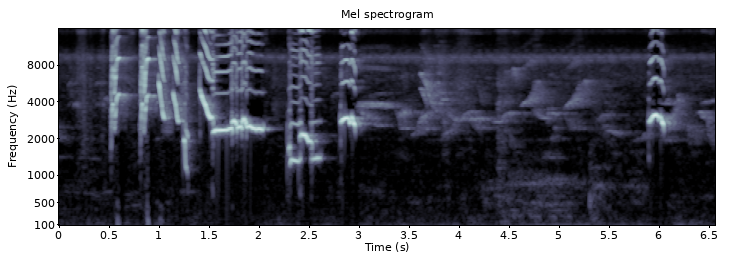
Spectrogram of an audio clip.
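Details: White-rumped shama singing as a lure to excite and arouse other shamas, captured on a Realme phone; sharp clustered whistles and a long sweeping whistle, then quieter warbling and one final emphatic note near the end.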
